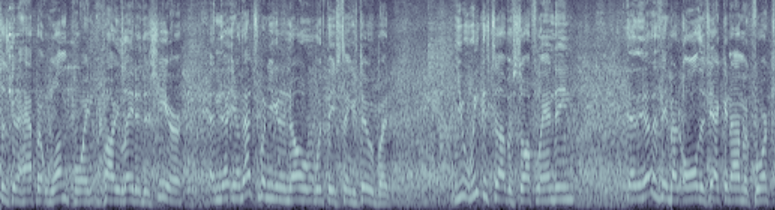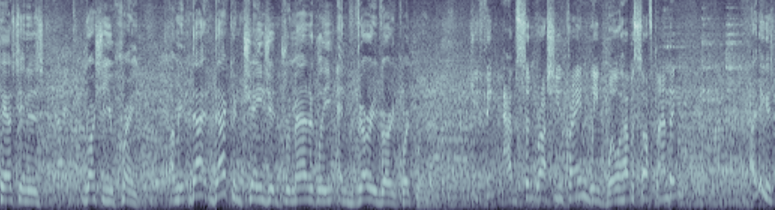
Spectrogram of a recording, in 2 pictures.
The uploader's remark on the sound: They speak at the 2023 JP Morgan Global High Yield & Leveraged Finance Conference in Miami Beach, Florida.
